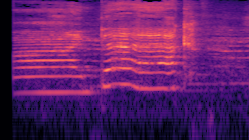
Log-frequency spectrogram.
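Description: A young girl singing two long drawn-out notes: the first is held steady, the second wavers and bends in pitch. A short breathy sound comes at the end.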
